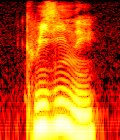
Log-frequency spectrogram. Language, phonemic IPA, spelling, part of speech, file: French, /kɥi.zi.ne/, cuisiner, verb, Fr-cuisiner.ogg
- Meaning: 1. to cook (prepare food) 2. to grill (bombard with questions)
